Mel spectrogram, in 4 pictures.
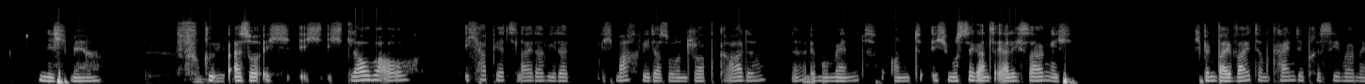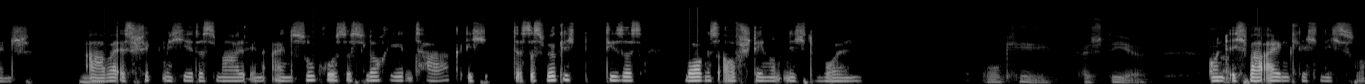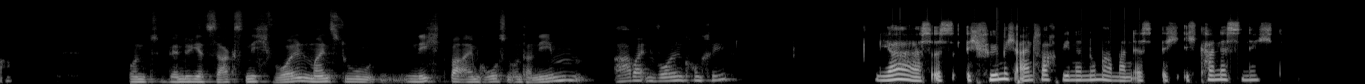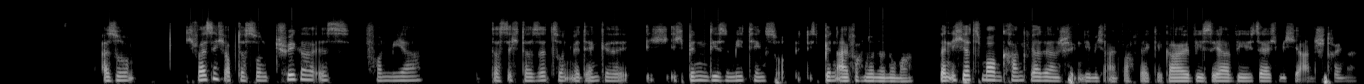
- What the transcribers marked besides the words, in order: other background noise; distorted speech; static; tapping
- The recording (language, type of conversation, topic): German, advice, Wie hast du nach einem Rückschlag oder Misserfolg einen Motivationsverlust erlebt?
